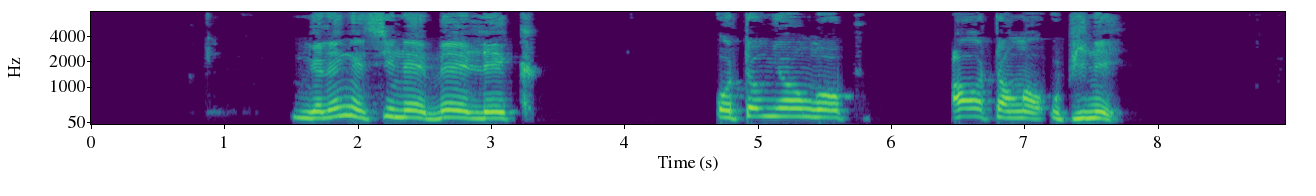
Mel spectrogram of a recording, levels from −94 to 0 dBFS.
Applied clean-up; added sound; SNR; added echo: none; none; none; none.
